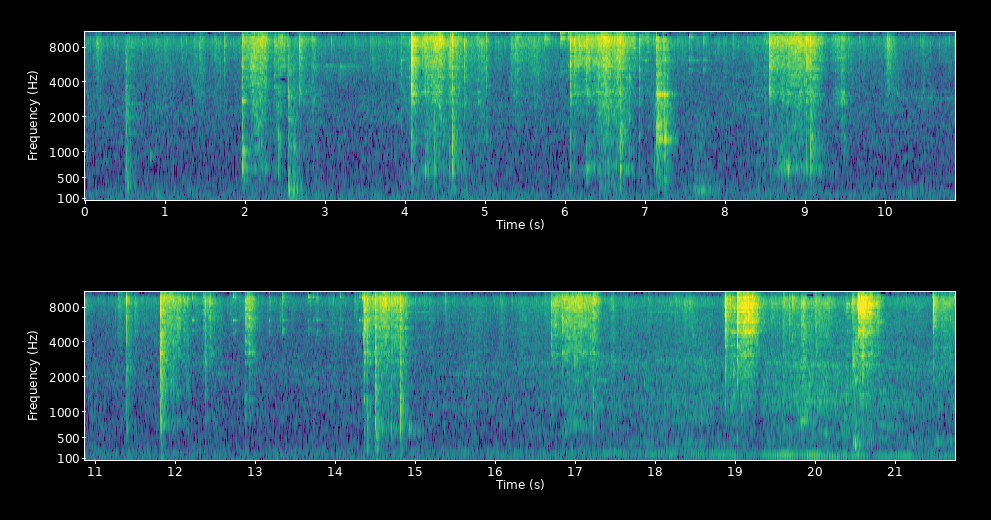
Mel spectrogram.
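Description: A spoon stirs and mixes leftover rice pulihora in a pan, with sporadic metallic scrapes and clinks against the pan over a faint background sizzle, close by.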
